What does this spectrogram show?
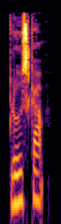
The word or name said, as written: blodskam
